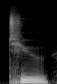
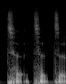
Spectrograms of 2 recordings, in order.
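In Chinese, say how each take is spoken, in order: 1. 这个元音是完整的，发音清楚。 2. 这个元音又弱又轻，是弱化的。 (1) "通常他不会完全念成to" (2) "大家口语的时候会念起来有点像是to 的感觉"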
